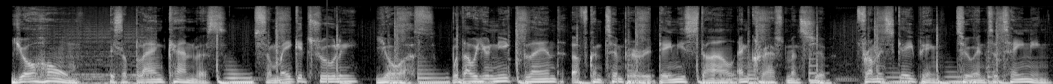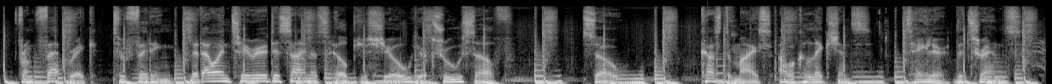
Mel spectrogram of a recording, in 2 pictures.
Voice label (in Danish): Reklame UK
